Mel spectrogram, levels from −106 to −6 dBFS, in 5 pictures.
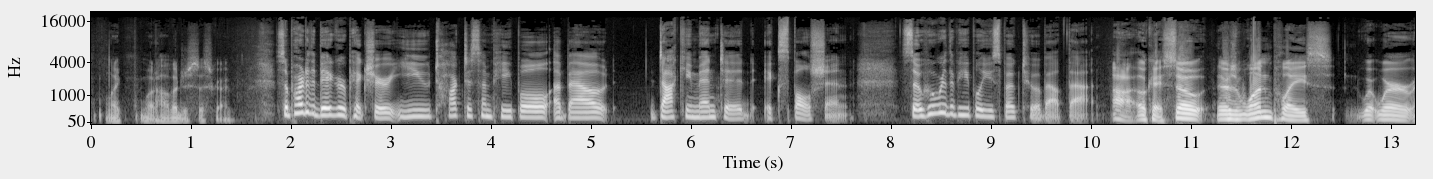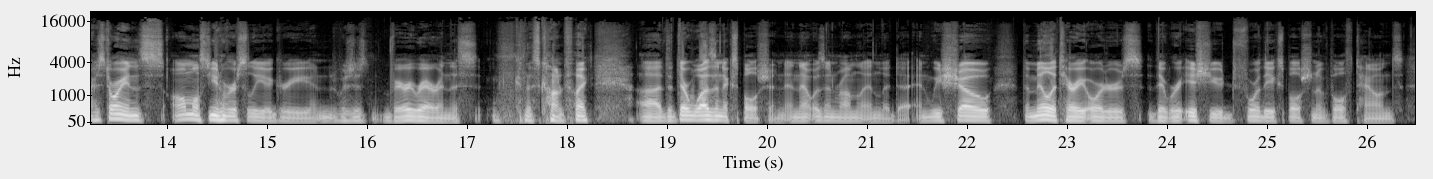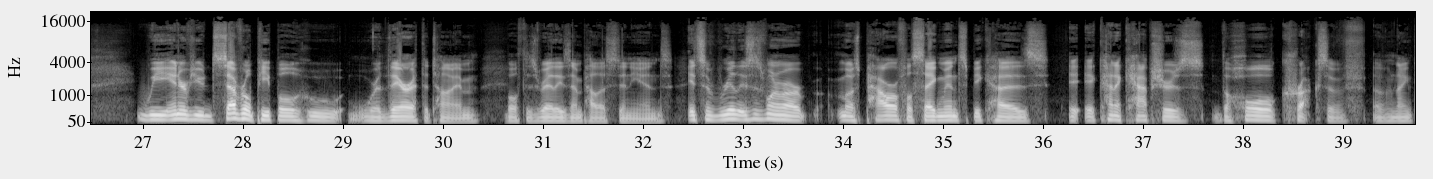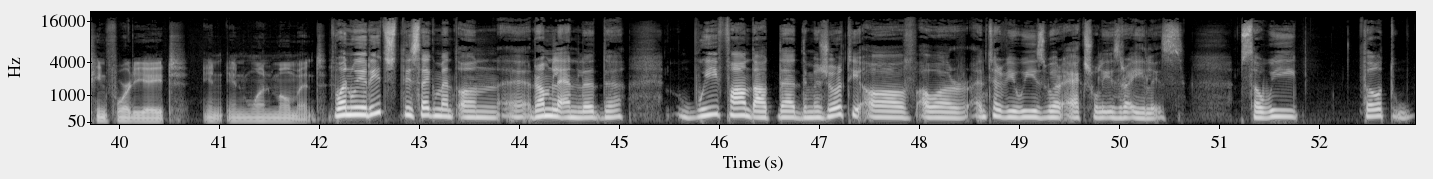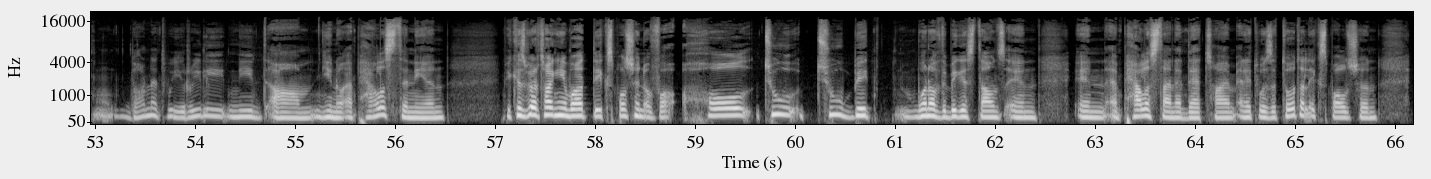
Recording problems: none

